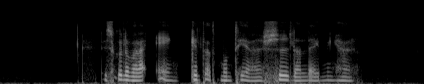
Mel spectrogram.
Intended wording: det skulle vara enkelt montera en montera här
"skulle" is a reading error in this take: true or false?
false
